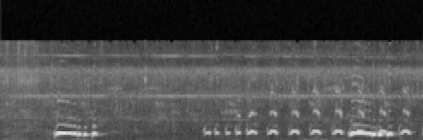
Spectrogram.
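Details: Local zebra dove in vigorous song, used as a lure for other doves: one trilled coo phrase, a pause, then a quickening run of short pulsed coos ending in another trilled phrase.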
